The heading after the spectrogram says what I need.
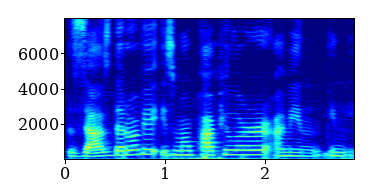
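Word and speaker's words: за здоровье: I'm going to speak for myself, but um like people do say zazovia for health when you're like in the family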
